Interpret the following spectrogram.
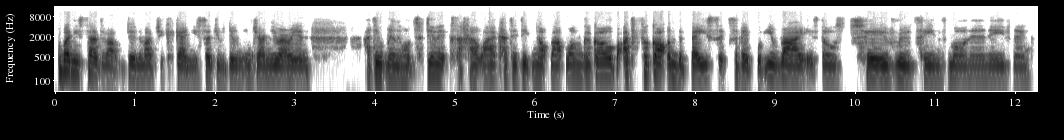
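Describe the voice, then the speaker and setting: A woman's voice: sits low, steady tone, quick pace, darkish tone, no room sound. A woman co-hosting a podcast in casual, friendly chat. Her voice sounds tinny and boxed-in because she is recording from inside a wardrobe without a proper microphone. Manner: chatty, friendly, thinks aloud. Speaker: podcast co-host. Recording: tinny, dull, dry home recording.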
